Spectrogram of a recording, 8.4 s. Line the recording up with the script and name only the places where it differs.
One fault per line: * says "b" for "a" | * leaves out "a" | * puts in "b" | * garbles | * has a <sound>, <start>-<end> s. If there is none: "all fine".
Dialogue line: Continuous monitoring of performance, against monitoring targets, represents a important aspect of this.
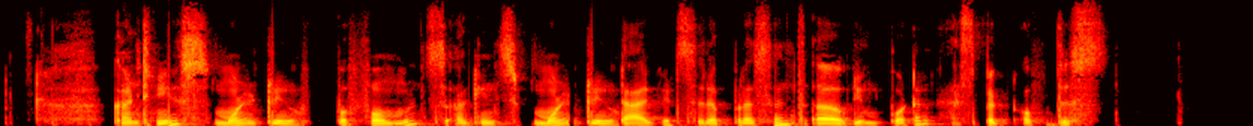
* has a dropout, 3.8-3.8 s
